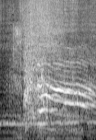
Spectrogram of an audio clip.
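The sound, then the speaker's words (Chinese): A buzzing bee sound effect drones steadily for two seconds as a pumpkin bee robot appears behind a character, ready for a sneak attack. It is a continuous insect-like hum that swells louder partway through and then holds, with no talking over it. “要靠近倒地的南瓜巨龟兽的时候，突然间，QQ 力霸王的背后出现了南瓜蜜蜂机器人，准备偷袭过去。”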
